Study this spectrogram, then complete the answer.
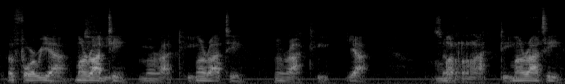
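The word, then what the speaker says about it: Marathi: for this marati right not morathi but morati marati marati marati yeah so not the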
